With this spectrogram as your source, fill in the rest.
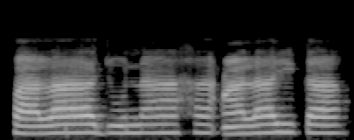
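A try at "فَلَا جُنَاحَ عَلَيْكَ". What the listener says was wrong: Fala. Jangan falah. Fala. Kurang lebar kah makhrajnya? Kalau la, berarti cuma di ujung lidah yang menempel. Itu cuma ujung lidahnya yang nempel. Itu kan lebih ini ya, lebih sempit makhrajnya. Bukan Allah.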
